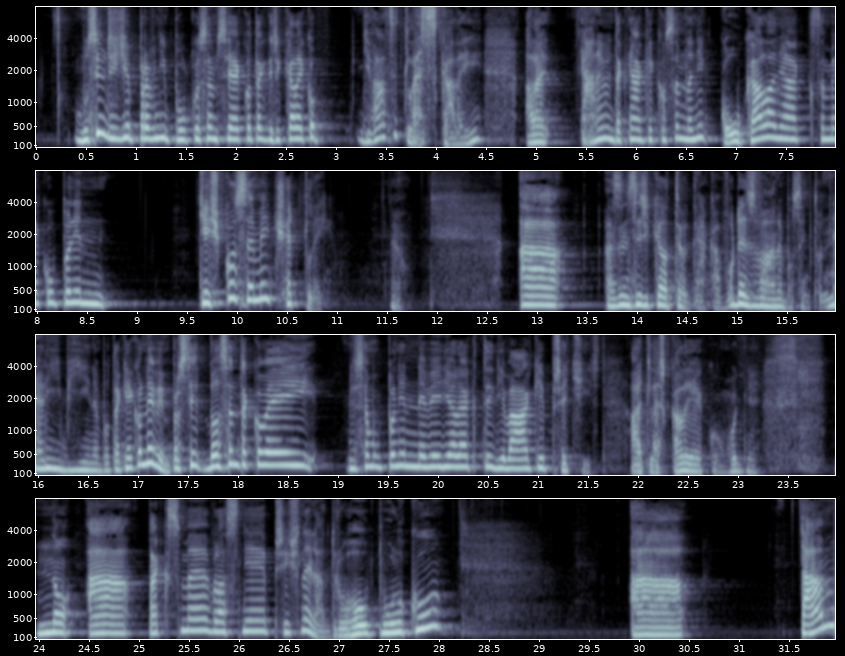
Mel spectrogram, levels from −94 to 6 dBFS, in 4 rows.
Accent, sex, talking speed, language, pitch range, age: native, male, 145 wpm, Czech, 170-230 Hz, 40-59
